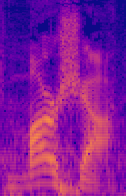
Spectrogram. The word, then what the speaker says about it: Marusak: And if you saw how Marshak spells his last name, you would not think it is Marshak. 2-1 pitch. Foul straight back to the screen. 2-2 the count. The way Marshak spells his name, it would be Marusak. M-A-R-U-S-A-K. But pronounced Marshak.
